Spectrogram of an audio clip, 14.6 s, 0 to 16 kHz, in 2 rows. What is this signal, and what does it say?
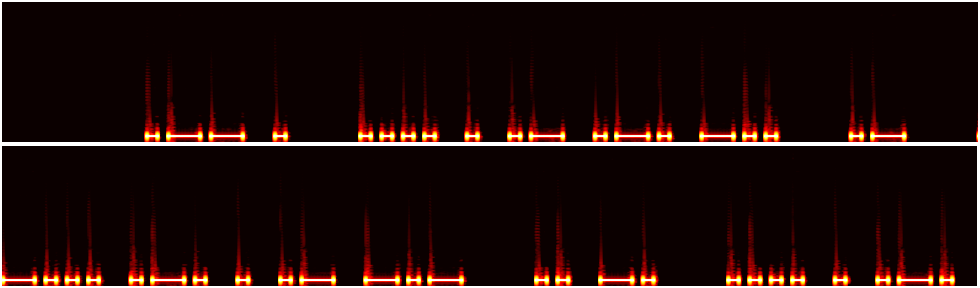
Morse code, heard as a keyed tone, about 15 wpm, 700 Hz. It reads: WE HEARD A BREAK IN HER
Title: Sentences from Top 1000 Words - Review Part 6 - 15wpm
